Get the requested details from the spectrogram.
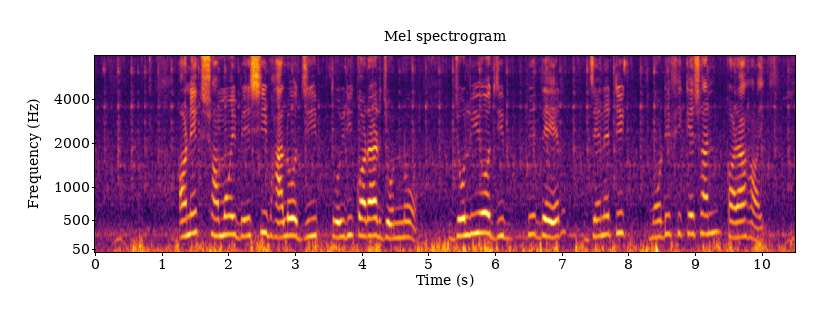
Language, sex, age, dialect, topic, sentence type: Bengali, female, 25-30, Northern/Varendri, agriculture, statement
